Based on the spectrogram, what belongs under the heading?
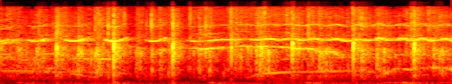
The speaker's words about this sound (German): Ist immer geil, einen Podcast zu machen und Live-Publikum zu sehen und auch zu hören. Vielleicht mal einen kleinen Applaus hier. Danke, Norrisring.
